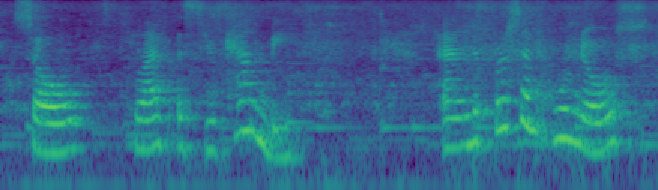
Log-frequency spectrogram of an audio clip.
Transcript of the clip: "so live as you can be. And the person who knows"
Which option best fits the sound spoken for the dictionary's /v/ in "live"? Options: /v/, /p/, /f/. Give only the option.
/f/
